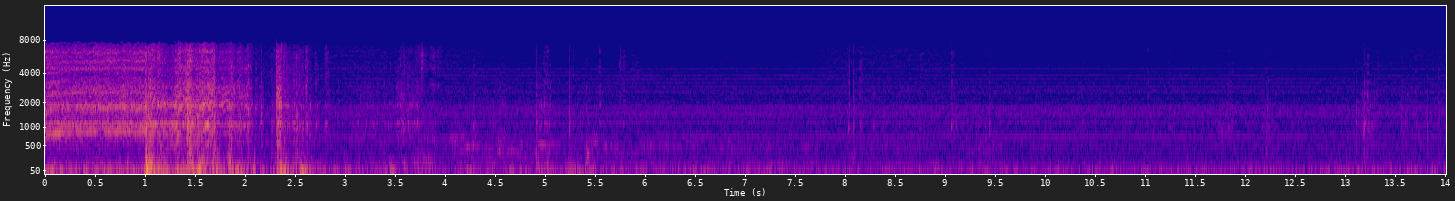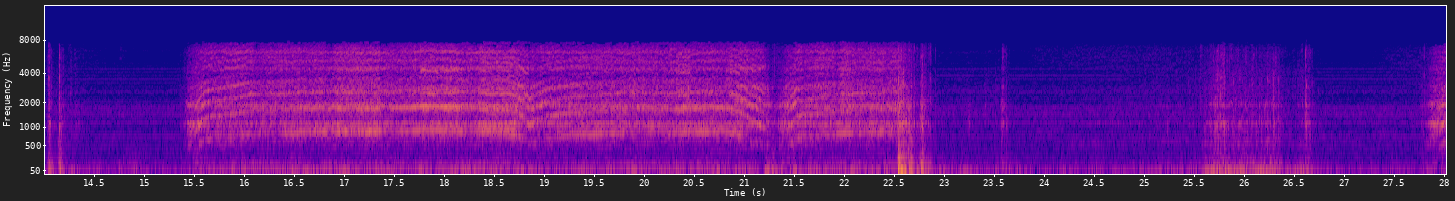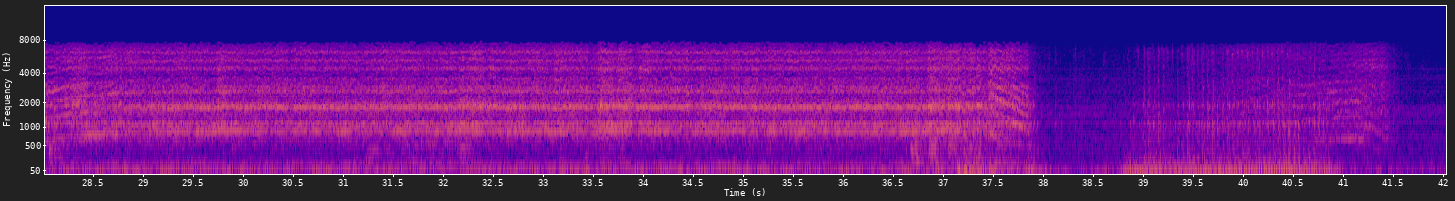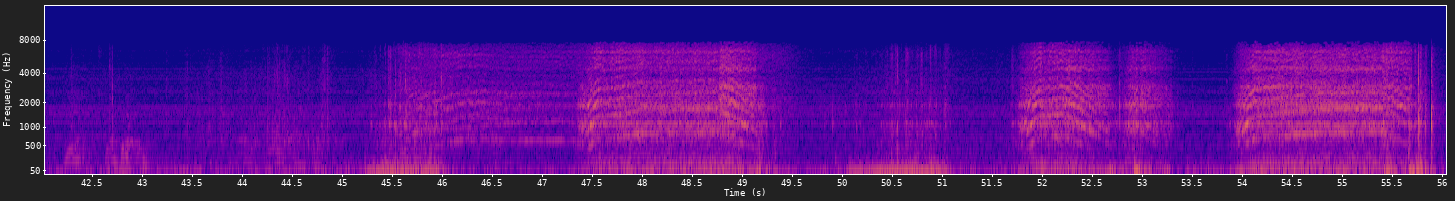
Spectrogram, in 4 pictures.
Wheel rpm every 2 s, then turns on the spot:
160, 10, 0, 0, 0, 0, 0, 50, 230, 210, 170, 80, 10, 30, 210, 230, 230, 230, 170, 20, 10, 0, 10, 50, 110, 30, 40, 150.
22-26 38-42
